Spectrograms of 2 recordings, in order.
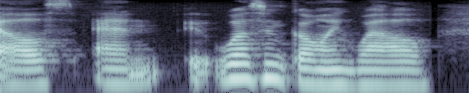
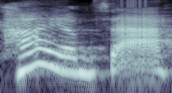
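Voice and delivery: very high-pitched, overjoyed voice; 11 semitones higher than usual. Retelling how the oud player introduced himself at rehearsal, imitating Zach's joyful greeting. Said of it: "in his very joyful Zach way".

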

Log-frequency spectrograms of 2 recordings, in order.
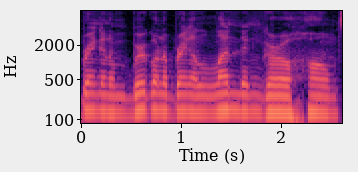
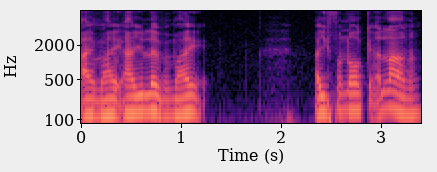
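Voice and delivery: put-on London accent in a young female voice. Retelling talk with a London girl, the speaker tries the accent: attempted London girl accent. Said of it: "let me see if I can still do my accent".

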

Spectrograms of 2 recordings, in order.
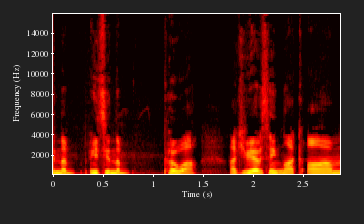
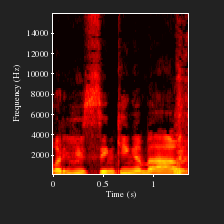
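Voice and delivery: put-on German accent, pitched up; 8 semitones higher than usual. Telling a joke, voicing the German Coast Guard answering the call: German accent. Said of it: "Coast Guard happens to be German".

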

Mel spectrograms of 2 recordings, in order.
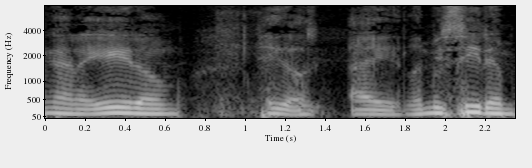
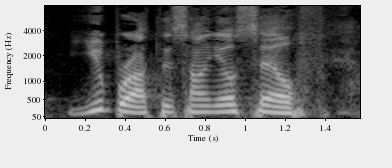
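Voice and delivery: woman's voice, pitched higher; 4 semitones higher than usual.

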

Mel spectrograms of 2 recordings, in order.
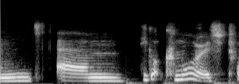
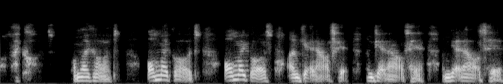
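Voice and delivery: put-on anxious, looping, rattled-off babble; 4 dB quieter than usual. Retelling being told to leave hospital: imitating own anxious self. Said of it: "I was so anxious".

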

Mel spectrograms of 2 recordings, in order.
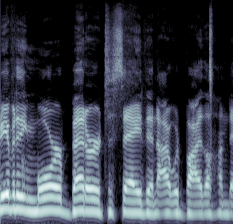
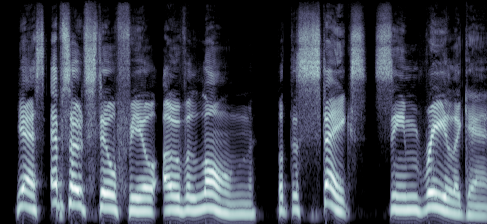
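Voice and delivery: put-on British news-anchor accent; 3 semitones higher than usual. Reading aloud a line from a Time Magazine review, in a British newscaster voice. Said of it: "That's my British newscaster voice".

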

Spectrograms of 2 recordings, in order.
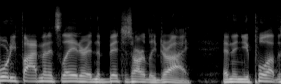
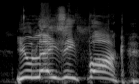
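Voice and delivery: very high-pitched put-on British accent. Imagining a chef yelling at you about a pot, Gordon Ramsay British accent. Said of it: "in his British accent".

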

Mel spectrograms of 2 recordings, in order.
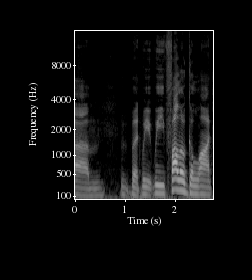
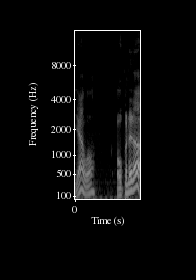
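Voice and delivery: dry, unbothered, matter-of-fact delivery; 4 semitones higher than usual. Speaker praising an actress's unfazed doctor character: imitating Megan Cole's deadpan. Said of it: "a great little bit of deadpan".

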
